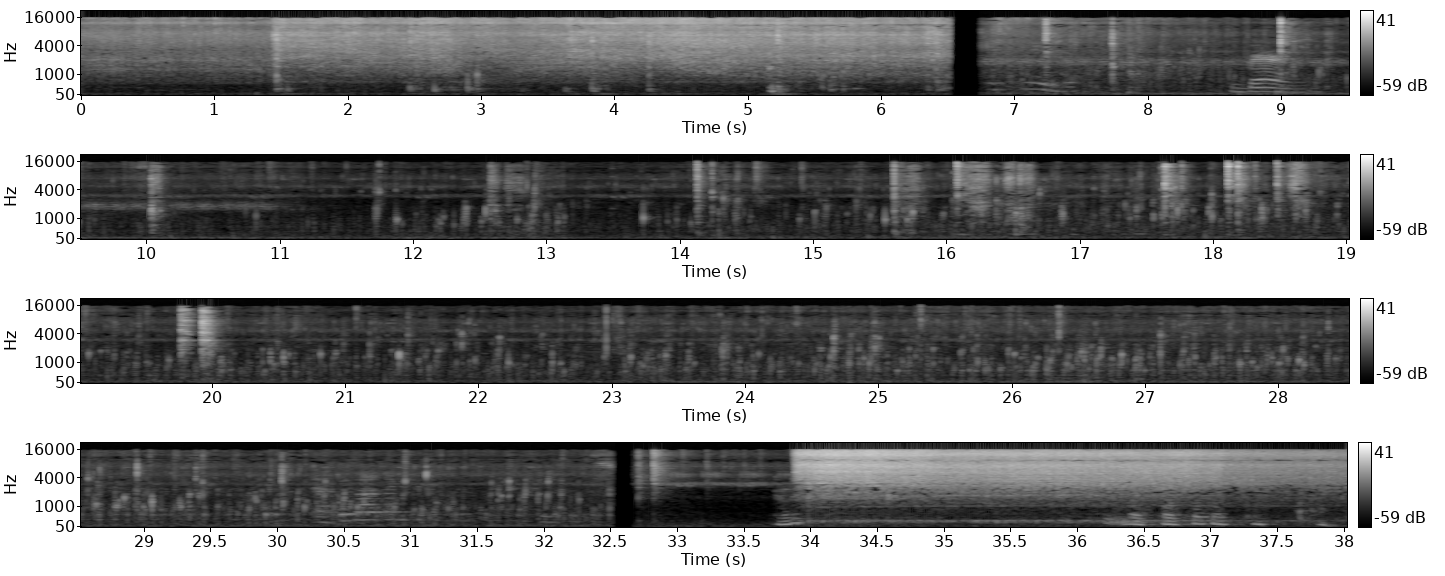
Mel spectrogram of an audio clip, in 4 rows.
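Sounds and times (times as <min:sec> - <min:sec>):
gravy simmering and bubbling: 0:06.4 - 0:32.6
spatula scraping metal pot: 0:15.6 - 0:16.8, 0:17.6 - 0:18.8.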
